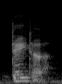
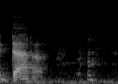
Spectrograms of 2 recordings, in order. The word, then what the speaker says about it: Data: at this data what my name it is pronounced data oh you called me data what's the difference one is my name the other is not hello everyone and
